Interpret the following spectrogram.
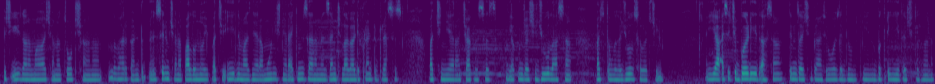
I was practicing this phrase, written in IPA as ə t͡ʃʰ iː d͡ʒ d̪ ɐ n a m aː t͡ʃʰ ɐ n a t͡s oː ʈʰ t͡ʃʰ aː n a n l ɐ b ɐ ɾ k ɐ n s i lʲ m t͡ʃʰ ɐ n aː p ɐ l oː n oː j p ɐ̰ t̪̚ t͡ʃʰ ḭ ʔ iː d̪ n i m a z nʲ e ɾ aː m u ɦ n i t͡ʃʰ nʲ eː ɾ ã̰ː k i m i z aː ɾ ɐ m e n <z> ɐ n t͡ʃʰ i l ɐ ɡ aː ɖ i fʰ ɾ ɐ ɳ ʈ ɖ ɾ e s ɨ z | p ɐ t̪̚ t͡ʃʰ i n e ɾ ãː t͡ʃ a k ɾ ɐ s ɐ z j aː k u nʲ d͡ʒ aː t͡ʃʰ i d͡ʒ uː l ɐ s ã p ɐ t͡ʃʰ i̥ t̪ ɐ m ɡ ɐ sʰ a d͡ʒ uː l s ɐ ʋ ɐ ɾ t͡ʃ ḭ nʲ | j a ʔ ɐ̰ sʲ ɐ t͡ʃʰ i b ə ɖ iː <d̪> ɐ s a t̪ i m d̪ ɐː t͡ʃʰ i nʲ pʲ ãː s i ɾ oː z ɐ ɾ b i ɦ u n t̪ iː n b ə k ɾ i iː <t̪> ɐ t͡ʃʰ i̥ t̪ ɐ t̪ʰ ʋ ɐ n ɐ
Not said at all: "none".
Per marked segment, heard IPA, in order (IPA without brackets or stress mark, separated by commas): z, d̪, d̪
